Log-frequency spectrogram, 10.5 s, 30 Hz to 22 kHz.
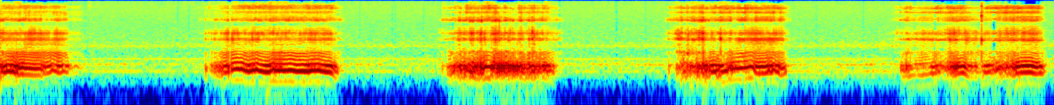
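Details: Cartoon character snoring at night, sped-up: loud, rhythmic, exaggerated rumbling snores about 24 per minute with quiet gaps between them.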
